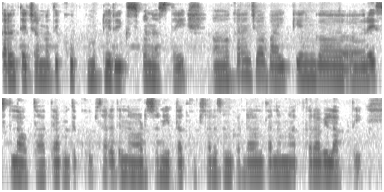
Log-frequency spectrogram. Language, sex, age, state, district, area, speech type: Marathi, female, 45-60, Maharashtra, Yavatmal, rural, spontaneous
